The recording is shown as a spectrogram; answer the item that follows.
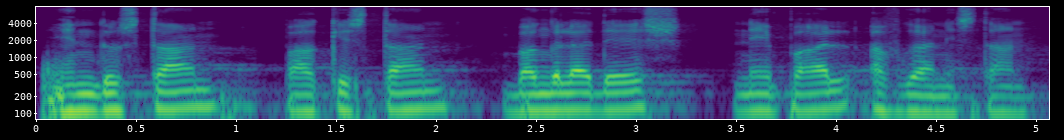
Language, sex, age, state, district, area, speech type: Urdu, male, 18-30, Delhi, North West Delhi, urban, spontaneous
